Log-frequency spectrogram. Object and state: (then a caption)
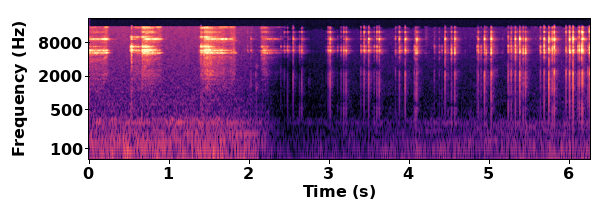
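Frosted glass sake bottle. A medium blue frosted glass sake bottle with a paper label and cap is held in the hands and tapped and scratched across its surface with long fingernails. The first two seconds carry a softer rubbing scratch with bright, ringing glassy glints. After that come quick, irregular fingernail taps that ring briefly with high, clicky tones.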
